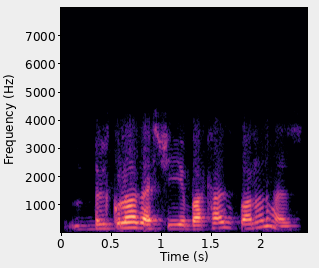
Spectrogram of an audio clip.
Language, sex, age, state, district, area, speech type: Kashmiri, male, 30-45, Jammu and Kashmir, Anantnag, rural, conversation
